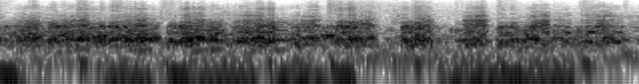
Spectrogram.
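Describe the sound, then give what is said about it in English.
A dense flock of flamingos at a bird park gabbles continuously, overlapping goofy honking calls forming a loud, nasal chatter with no pauses, filling the whole stretch without any talking. “I made two trips to Bird Paradise, and the first time I heard the flamingos, I suddenly understood where the phrase bird brain comes from.”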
